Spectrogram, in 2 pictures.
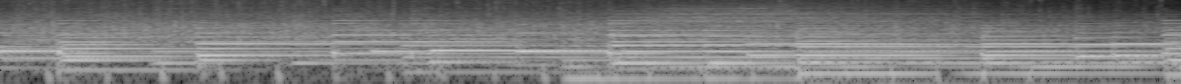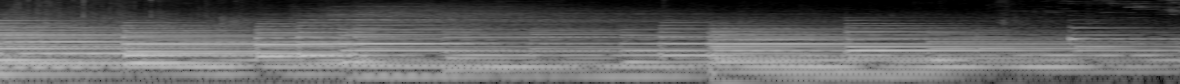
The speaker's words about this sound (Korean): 끊을 수 없는 하나님의 사랑을 보여주시 우리 주님께 감사 영광의 박수 올려드립시다.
